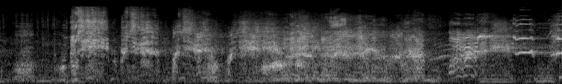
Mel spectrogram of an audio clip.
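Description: Monkeys fighting: a rapid run of harsh, noisy screams and squeals that starts about a second in.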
